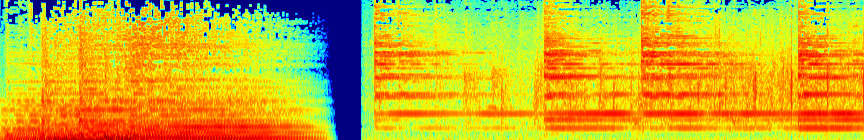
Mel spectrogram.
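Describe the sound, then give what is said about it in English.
A large church bell of the historic First Baptist Church of Williamsburg, Virginia rings loudly, its deep tolling decaying, then after a brief pause lighter bells chime in a repeating, overlapping peal, marking President Barack Obama's opening of the National Museum of African American History and Culture. “With the ringing of a church bell from the historic First Baptist Church of Williamsburg, Virginia”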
